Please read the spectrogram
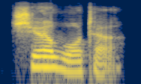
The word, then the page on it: shearwater: Indian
